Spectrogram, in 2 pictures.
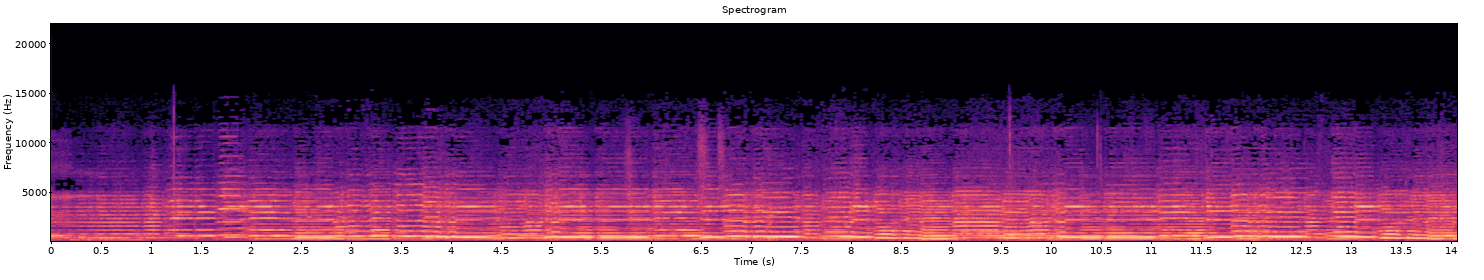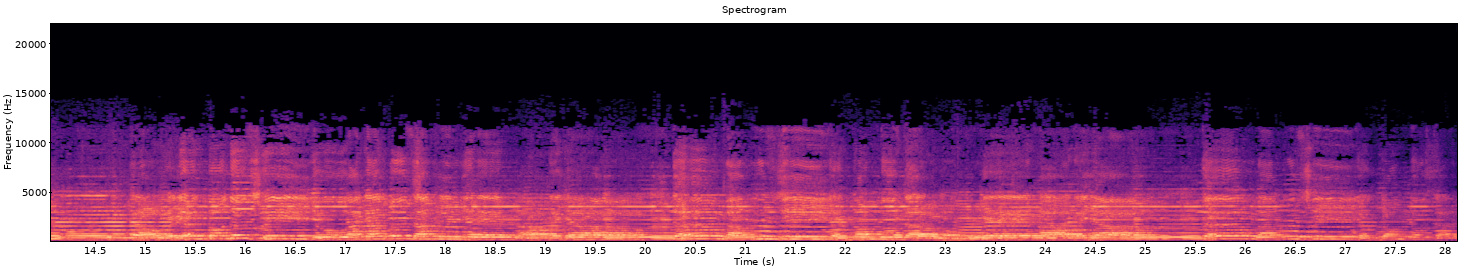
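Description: Two violins playing a folk tune together, with a change to a new section of the tune about halfway through.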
